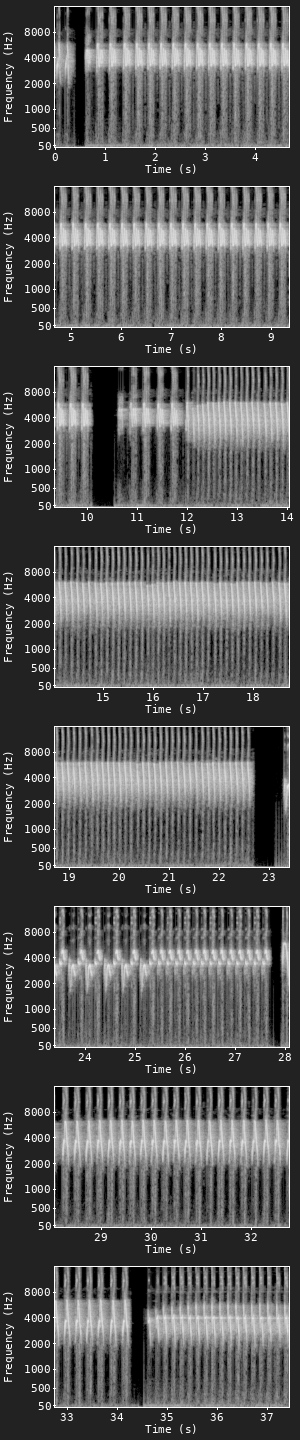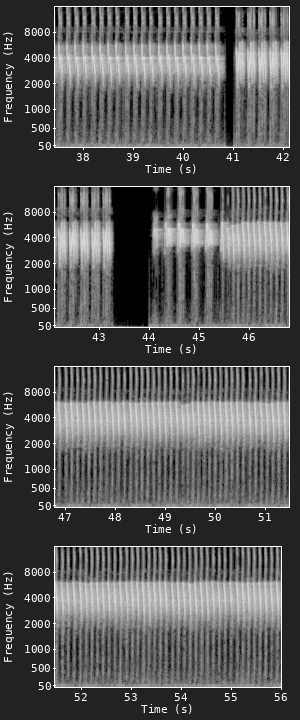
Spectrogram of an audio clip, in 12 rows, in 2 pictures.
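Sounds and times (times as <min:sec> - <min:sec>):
bird singing fast trills: 0:00.0 - 0:14.7, 0:23.3 - 0:43.3, 0:44.1 - 0:46.5.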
